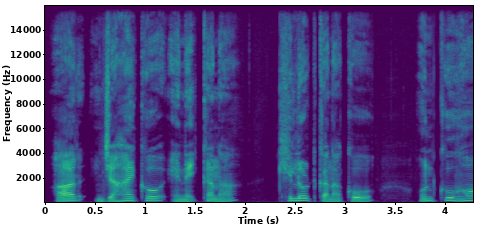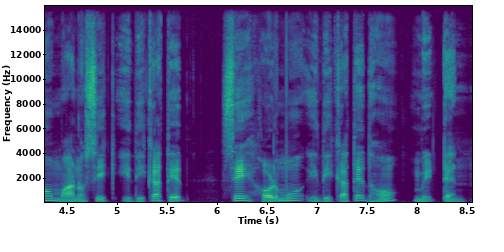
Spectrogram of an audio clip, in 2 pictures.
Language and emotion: Santali, neutral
